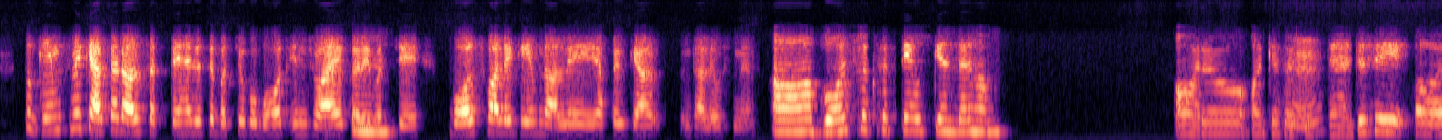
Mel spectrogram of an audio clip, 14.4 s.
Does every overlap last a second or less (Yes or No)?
Yes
